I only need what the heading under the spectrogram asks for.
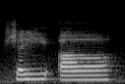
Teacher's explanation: شیء میں یا لین ہے اور فتحتین ہے، تو ہم یہاں پہ وقف ابدال کر لیں گے، یہاں پہ الف مدہ میں اس کو بدل دیں گے ، شیئا صرف مد بس کرنی ہے، بہت زیادہ لمبا کھینچنا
